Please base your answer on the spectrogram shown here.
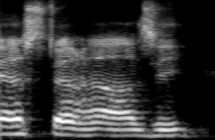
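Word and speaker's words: Esterházy: like to pronounce things correctly so i say esther hazy it wouldn't be the french pronunciation in any case esterhazy because he was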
